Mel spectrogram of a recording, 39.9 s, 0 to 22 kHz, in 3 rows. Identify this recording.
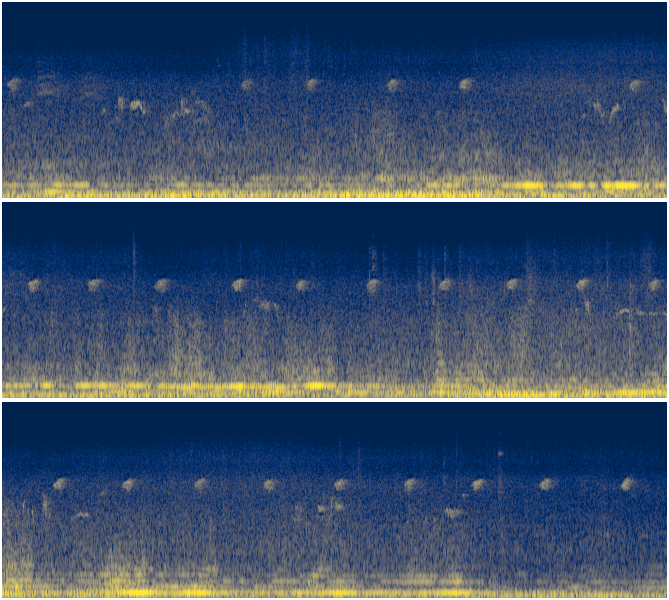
SuburbanSpringAfternoon-MS TestSetupPart1
Part 1 in a 6 part series testing different Mid-Side recording setups. All recordings in this series were done with a Sound Devices 302 field mixer to a Sound Devices 702 recorder. Mixer gain set at +60dB and fader level at +7.5dB across all mic configurations. Mixer - recorder line up was done at full scale. No low cut filtering was set on either device. Recordings matrixed to L-R stereo at the mixer stage. The differences between recordings are subtle and become more obvious through analyzers. Interesting things to look at are frequency spectrum, stereo correlation and peak and RMS levels. Recordings were done sequentially meaning one setup after the other. Samples presented here were cut from the original recordings to get more or less equal soundscapes to make comparing easier. Recordings are presented unmodified. Part 1: Pearl MSH-10 single point MS microphone.
atmosphere, birds, field-recording, mid-side, outdoor, spring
